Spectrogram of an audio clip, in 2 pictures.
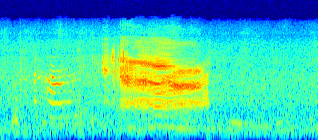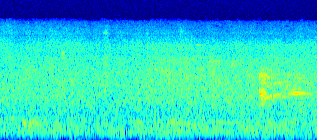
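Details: Stray cats on a Japanese cat island crowding around after one is petted; a loud harmonic meow of about a second, shorter mewing calls before it and one late rising mew, over steady background hiss.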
